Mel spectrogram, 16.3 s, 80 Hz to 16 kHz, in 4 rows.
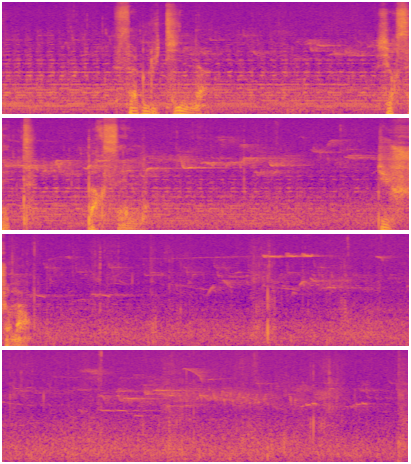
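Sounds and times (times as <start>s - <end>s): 
birds singing and chirping in a fir forest: 0.0s - 9.4s
speech: 1.2s - 2.2s, 3.8s - 4.4s, 5.0s - 5.7s, 7.8s - 8.6s.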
